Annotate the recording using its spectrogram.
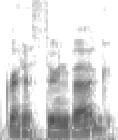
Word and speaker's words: Greta Thunberg: But following the worldwide climate strike, Greta Thunberg, I think I'm pronouncing that right. – I think you did pretty well, actually.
